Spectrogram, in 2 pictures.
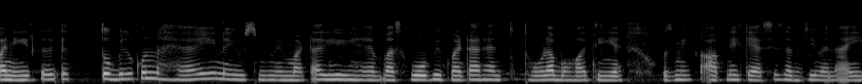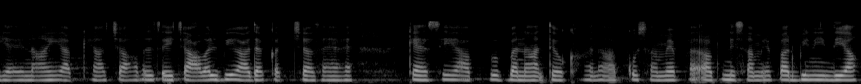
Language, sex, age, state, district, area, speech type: Hindi, female, 18-30, Madhya Pradesh, Katni, rural, spontaneous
